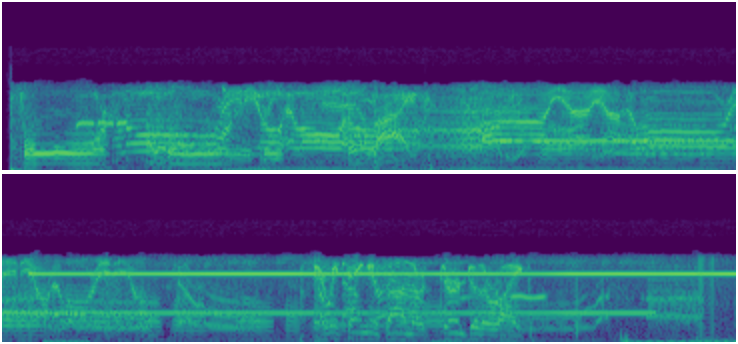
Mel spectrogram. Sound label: SSB Net Tune Up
